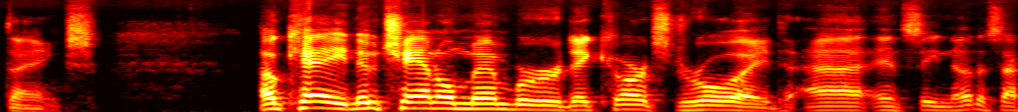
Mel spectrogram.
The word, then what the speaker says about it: Descartes: Okay, new channel member, Descartes Droid. And see, notice I pronounced it correctly because I know who Descartes is.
